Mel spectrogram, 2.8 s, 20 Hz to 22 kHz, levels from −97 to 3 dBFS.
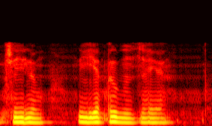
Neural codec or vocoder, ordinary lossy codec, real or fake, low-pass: autoencoder, 44.1 kHz, a latent of 192 numbers a frame, MeloTTS; none; fake; 5.4 kHz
